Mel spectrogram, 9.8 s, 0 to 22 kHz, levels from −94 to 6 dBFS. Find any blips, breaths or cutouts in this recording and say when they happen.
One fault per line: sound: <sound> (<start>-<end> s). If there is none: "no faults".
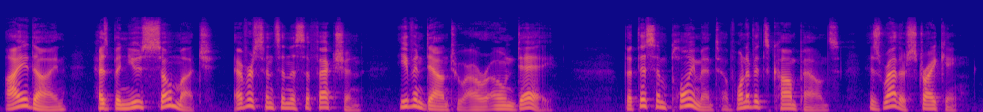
no faults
